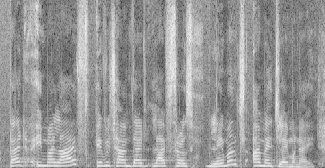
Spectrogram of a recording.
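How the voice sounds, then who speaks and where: Against noticeable background noise, a woman with a non-native accent and a high pitch speaks at a fairly slow pace, with lively intonation and very even loudness. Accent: foreign accent, noticeable. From Uruguay. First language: Spanish. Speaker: chartered accountant and professor. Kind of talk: keynote talk.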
